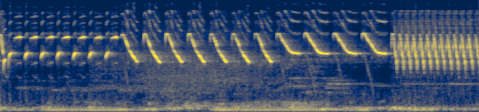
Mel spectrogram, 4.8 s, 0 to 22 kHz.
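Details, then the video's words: Canary in long song: a quick rolling phrase, then a run of high whistles each dropping steeply, ending in a dense buzzy trill over a faint low hum. "Kicau Burung Kenari 153 II LUAR BIASA GACOR PANJANG"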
